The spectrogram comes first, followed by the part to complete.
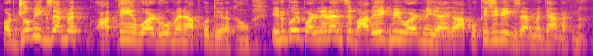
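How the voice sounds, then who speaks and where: A man's voice: high voice, expressive, racing. A male teacher walks his class through a grammar rule. He spells words letter by letter and keeps asking rhetorical questions before answering them himself. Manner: drills students with repeated rhetorical questions.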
